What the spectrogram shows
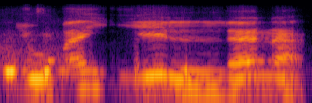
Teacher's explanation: Masuk dengan dengung. Idgham bila gunnah masuk tapi tanpa dengung.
